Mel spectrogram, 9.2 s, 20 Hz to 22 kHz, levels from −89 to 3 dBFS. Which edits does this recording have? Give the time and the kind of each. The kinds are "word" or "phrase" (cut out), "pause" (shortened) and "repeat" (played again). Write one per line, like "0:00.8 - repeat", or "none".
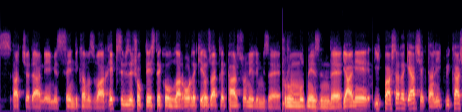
none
